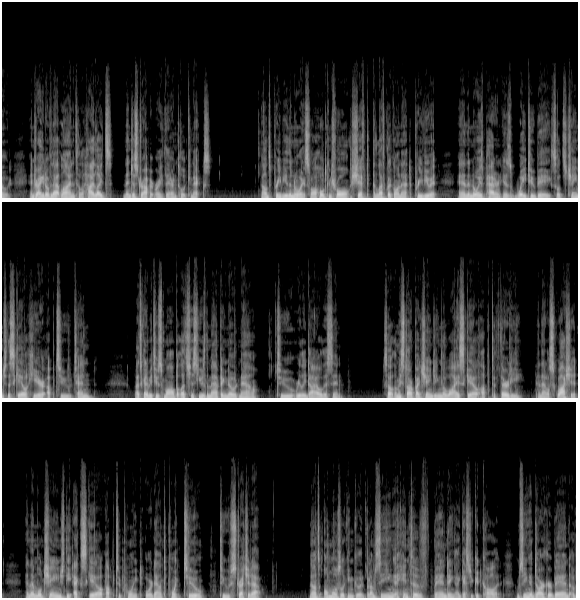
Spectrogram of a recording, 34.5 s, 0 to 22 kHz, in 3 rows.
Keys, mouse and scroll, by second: 3.6 middle click, 4.8 scroll up 1, 5.1 middle click, 7.4 ctrl+shift+click, 11.8 click, 12.6 KP_1, 13.0 Return, 16.2 middle click, 16.6 scroll up 1, 16.9 middle click, 19.9 click, 20.8 KP_3, 21.6 Return, 24.3 click, 25.4 KP_2, 26.7 Return, 28.7-29.3 scroll down 1, 29.3 middle click, 29.7 shift+middle click, 30.0 middle click, 30.6 ctrl+middle click, 30.9 shift+middle click, 31.3 middle click.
